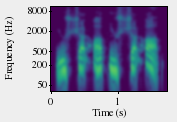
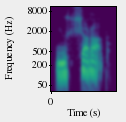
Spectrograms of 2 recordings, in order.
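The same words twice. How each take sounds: First: Louder, pressing each repeat; loud repeated order. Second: Said in the usual way. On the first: Acted. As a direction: lose your temper at her. Shaking his sister, losing control.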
